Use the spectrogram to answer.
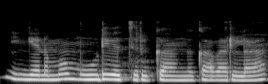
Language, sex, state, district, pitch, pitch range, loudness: Tamil, female, Tamil Nadu, Nilgiris, 215 Hz, 200-230 Hz, -13 LUFS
